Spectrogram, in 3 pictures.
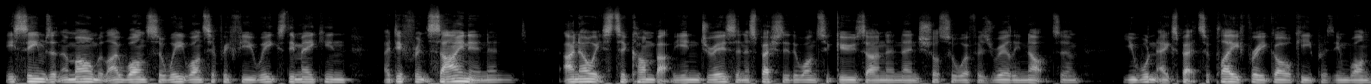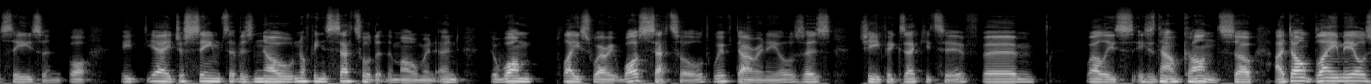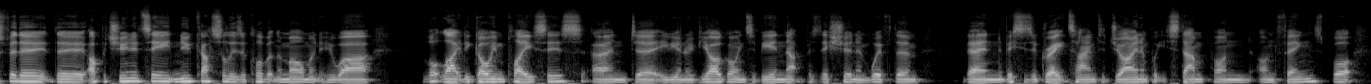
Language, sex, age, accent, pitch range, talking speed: English, male, 30-49, British, 110-125 Hz, 200 wpm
